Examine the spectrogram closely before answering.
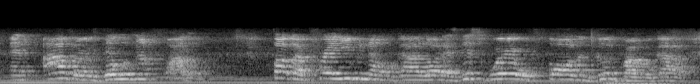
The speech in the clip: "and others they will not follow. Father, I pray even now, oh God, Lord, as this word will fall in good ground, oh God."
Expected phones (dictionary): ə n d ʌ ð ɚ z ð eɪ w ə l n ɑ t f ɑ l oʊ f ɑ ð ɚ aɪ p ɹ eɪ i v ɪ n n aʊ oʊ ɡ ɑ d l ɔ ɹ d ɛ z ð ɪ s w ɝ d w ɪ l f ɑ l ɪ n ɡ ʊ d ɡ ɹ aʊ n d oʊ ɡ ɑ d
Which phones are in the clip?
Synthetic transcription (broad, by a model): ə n ʌ ð ɚ z ð eɪ w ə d n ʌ t f ɑ l oʊ f ɑ ð ɚ aɪ p ɹ eɪ i v ɪ n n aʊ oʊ ɡ ɑ d l ɔ ɹ d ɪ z ð ɪ s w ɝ w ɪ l f ɑ l ɪ n ɡ ʊ d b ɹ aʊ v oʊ ɡ ɑ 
